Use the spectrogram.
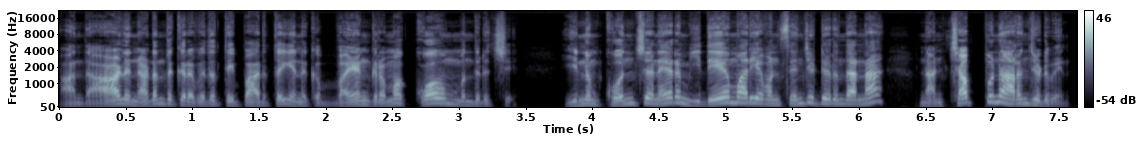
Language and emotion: Tamil, angry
